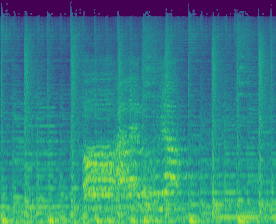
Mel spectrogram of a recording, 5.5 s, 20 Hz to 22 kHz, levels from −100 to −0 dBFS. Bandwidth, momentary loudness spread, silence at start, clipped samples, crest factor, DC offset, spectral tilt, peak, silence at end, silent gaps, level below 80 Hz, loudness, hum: 17 kHz; 7 LU; 0 s; under 0.1%; 14 dB; under 0.1%; -5.5 dB/octave; -2 dBFS; 0 s; none; -26 dBFS; -18 LUFS; none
